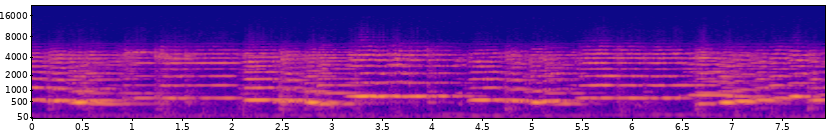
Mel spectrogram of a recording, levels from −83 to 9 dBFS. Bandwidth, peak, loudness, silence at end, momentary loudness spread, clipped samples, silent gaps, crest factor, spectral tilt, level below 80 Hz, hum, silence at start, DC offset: 15 kHz; -8 dBFS; -22 LUFS; 0 s; 6 LU; under 0.1%; none; 14 dB; -1 dB/octave; -60 dBFS; none; 0 s; under 0.1%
